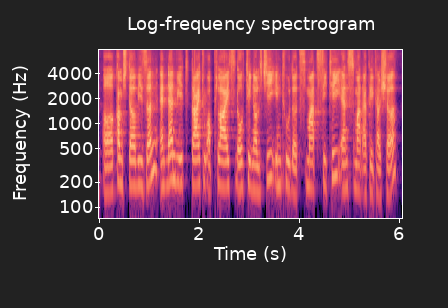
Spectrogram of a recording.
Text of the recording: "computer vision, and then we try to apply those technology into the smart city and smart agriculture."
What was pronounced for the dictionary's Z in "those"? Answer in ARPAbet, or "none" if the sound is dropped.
none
